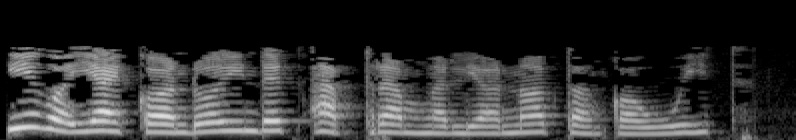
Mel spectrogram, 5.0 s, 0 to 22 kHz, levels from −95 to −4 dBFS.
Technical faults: MP3 compression

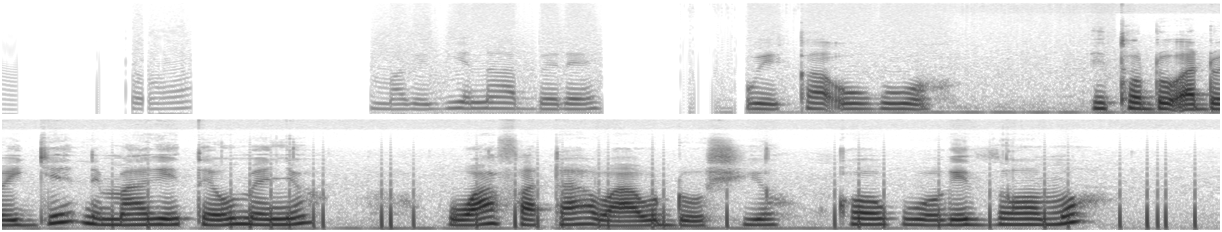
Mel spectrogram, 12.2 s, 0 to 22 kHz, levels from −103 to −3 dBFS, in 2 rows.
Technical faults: truncation distortion on a fade; train of clicks

